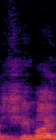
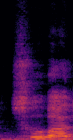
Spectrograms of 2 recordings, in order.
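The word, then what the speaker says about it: 스바: 남방 여왕이라 하면 이 당시에 어디 나라냐면 바로 서바 여왕, 성경에는 시바 여왕이라고 나와 있죠. 지역은 그 당시 지역으로 말하면 서바 지역이 있기 때문에 서바 여왕입니다. 서바 여왕.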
